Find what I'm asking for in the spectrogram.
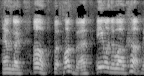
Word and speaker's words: Pogba: I tweeted something and said, Pogba's run the show. I keep saying his name wrong, sorry. Pogba. Pogba's run this show.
